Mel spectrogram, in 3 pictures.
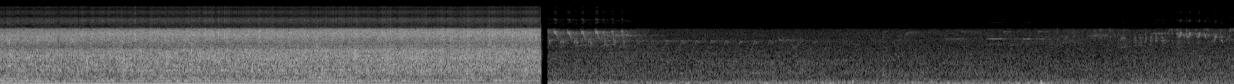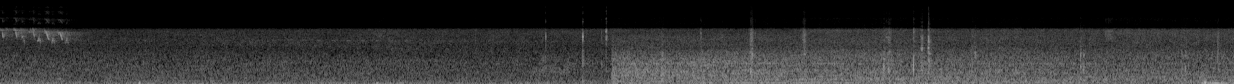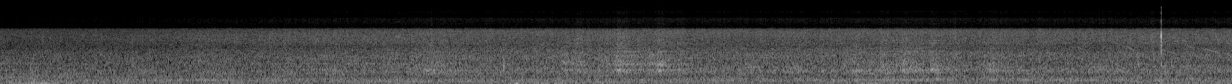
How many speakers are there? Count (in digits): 0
